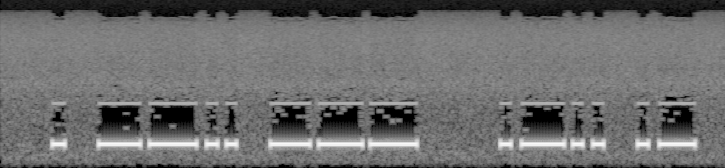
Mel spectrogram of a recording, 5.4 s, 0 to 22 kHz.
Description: Morse code (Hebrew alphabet), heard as a keyed tone, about 16 wpm, 580 Hz. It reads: וזה לא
